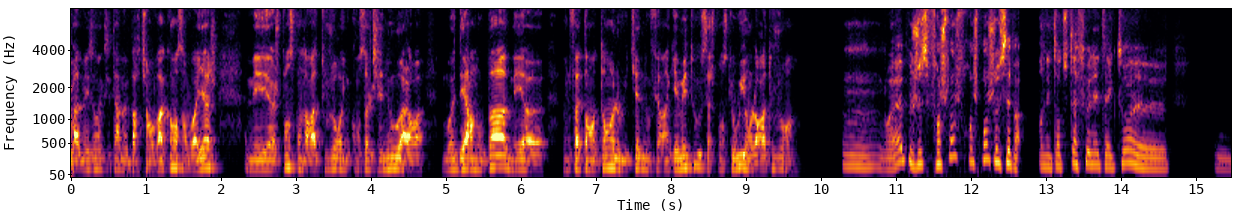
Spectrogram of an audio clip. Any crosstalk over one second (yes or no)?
no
